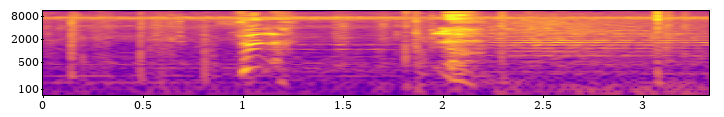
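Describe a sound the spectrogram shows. A man grunts with effort as he climbs.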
